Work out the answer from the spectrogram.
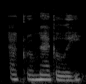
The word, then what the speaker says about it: acromegaly: I just want to know how it's pronounced. Well, you know what? Now that we're learning, let's just find the definition too. Acromegaly.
